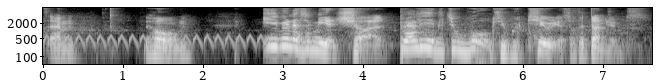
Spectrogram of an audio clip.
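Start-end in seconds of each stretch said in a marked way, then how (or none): 2.8-7.6 put-on theatrical old man recounting childhood; old mentor. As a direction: voice an old storyteller, pitch swinging high then settling. Reads old man's dialogue.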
